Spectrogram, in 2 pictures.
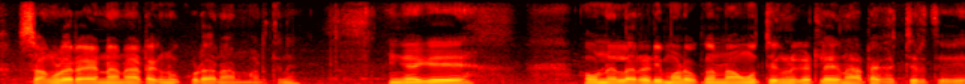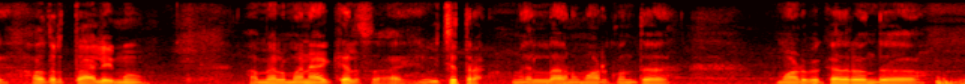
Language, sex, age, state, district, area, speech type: Kannada, male, 45-60, Karnataka, Dharwad, rural, spontaneous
